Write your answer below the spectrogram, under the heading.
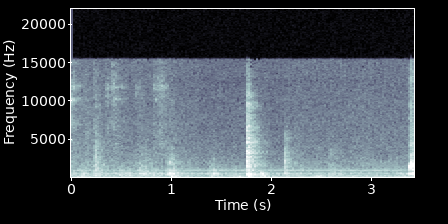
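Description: A door shuts with a solid knock, followed by a few sharp mechanical clicks like a lock being turned, all over the steady hum of a running fan.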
